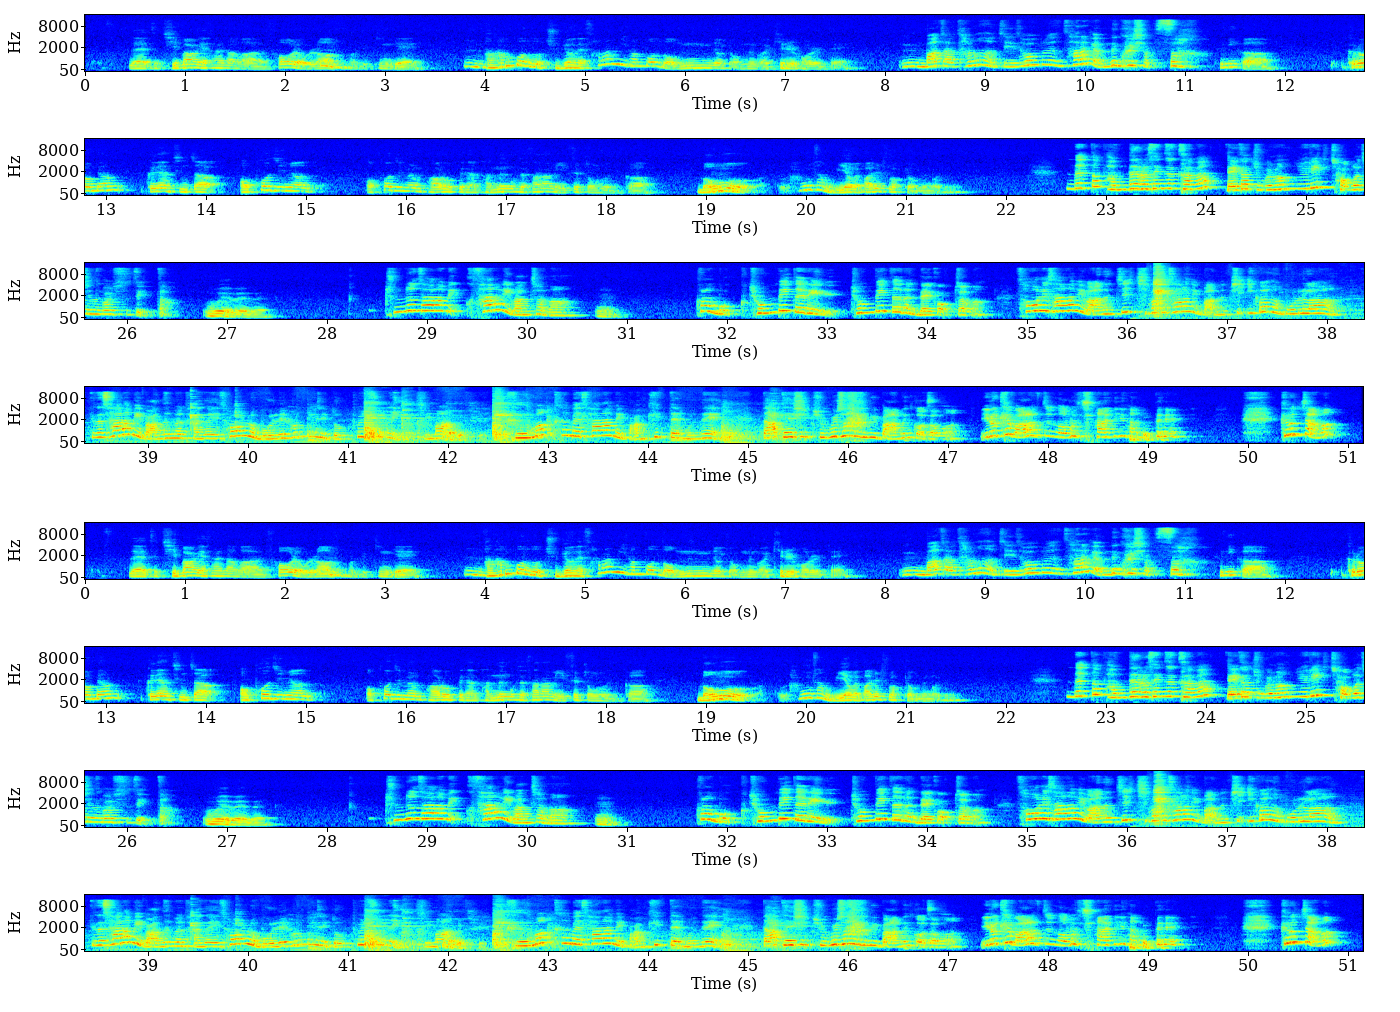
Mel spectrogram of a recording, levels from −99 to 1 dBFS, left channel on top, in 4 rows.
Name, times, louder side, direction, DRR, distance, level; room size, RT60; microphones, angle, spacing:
voice 1, 0.4-3.4 4.0-7.7 11.4-11.9 12.6-14.1 14.3-15.1 15.6-18.4 18.9-21.6 26.8-27.4 30.7-30.9 49.0-49.2, right 2 dB, 45° right, 2 dB, 0.3 m, -32 dB
voice 2, 8.1-11.2 19.0-19.3 22.3-26.5 28.6-30.5 31.7-34.6 34.9-38.2 38.4-42.1 42.6-49.3 49.9-50.9, equal, 25° left, -2 dB, 0.6 m, -26 dB
Glass, 36.1-46.0, left 2 dB, 50° left, 0.9 m, -34 dB
2.8 x 2.6 x 3.7 m, 0.37 s
head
